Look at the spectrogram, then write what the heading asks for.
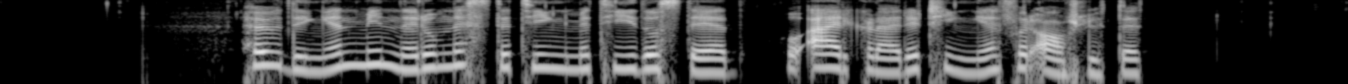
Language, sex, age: Norwegian, female, 25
